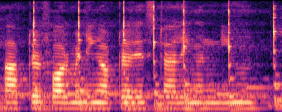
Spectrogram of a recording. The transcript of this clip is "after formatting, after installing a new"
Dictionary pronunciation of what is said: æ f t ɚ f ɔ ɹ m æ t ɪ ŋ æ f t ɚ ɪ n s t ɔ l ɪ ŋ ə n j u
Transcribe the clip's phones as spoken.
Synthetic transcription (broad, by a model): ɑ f t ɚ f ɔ ɹ m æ t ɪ ŋ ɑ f t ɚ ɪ s t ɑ l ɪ ŋ ə n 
